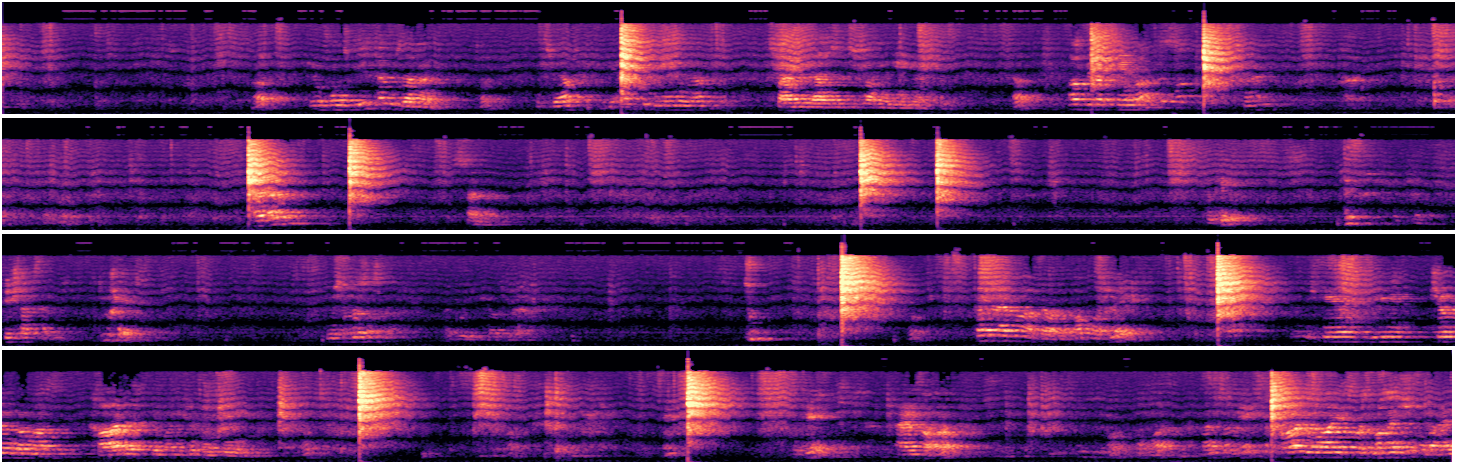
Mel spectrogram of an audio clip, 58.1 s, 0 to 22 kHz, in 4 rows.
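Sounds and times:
wooden sticks clacking: 0:06.2 - 0:06.8, 0:12.0 - 0:12.4, 0:17.0 - 0:17.4, 0:18.0 - 0:18.6, 0:23.0 - 0:24.4, 0:37.2 - 0:38.1, 0:41.2 - 0:41.8, 0:46.4 - 0:47.8, 0:50.3 - 0:51.0.

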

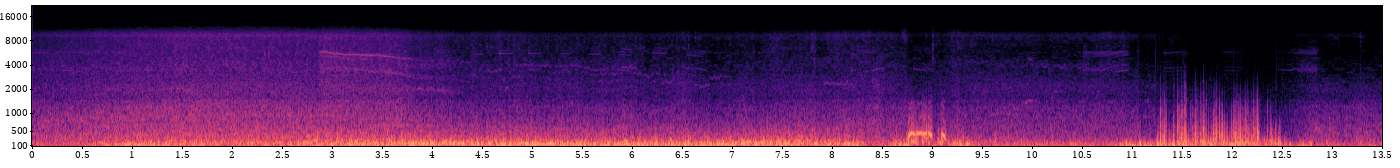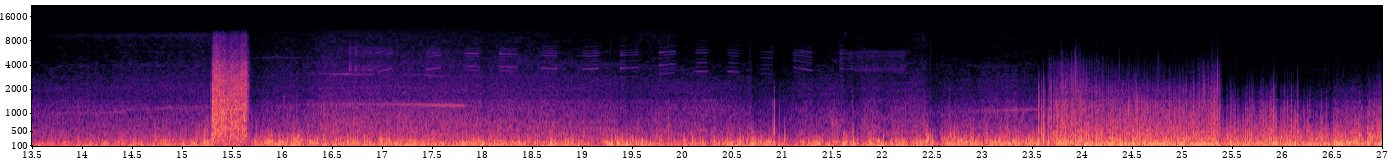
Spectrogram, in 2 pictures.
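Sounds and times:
rush of wind: 0:00.0 - 0:27.0
wind buffeting microphone: 0:00.0 - 0:27.0.

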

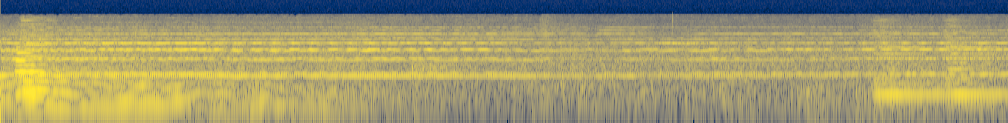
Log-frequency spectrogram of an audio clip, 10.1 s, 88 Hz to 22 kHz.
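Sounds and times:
low orchestral chord: 0:00.0 - 0:07.8, 0:08.6 - 0:10.0
string orchestra sustained note: 0:00.0 - 0:10.0.

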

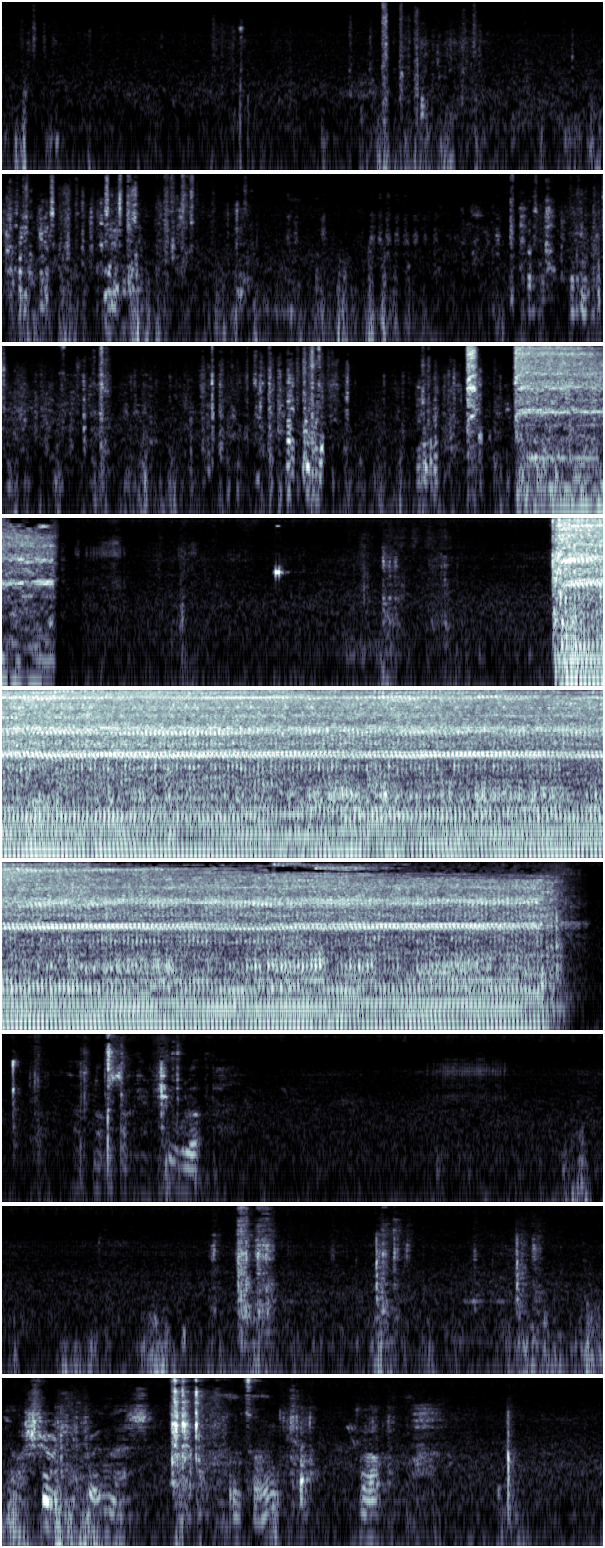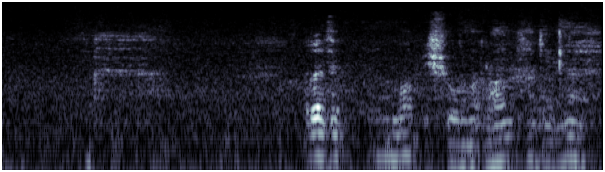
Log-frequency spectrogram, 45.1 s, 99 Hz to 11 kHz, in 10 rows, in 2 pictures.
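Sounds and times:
electric starter spinning engine: 0:12.9 - 0:14.0, 0:17.7 - 0:26.9.

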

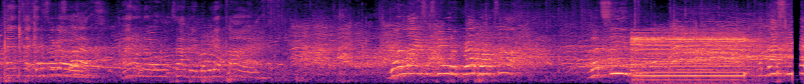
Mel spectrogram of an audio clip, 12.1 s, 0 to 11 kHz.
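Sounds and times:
buzzer blaring: 0:09.4 - 0:11.9.

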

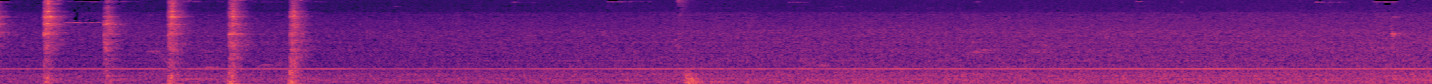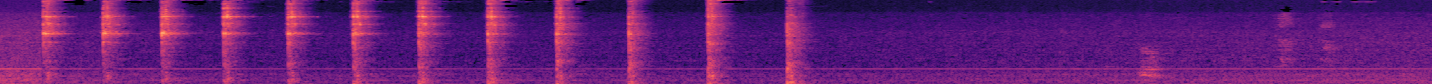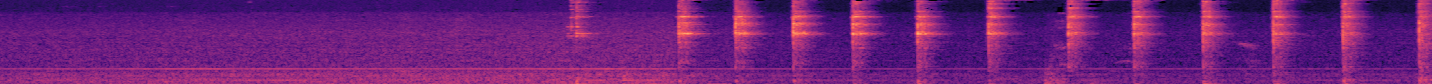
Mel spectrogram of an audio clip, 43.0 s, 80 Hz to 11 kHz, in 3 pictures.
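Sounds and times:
steady hum: 0:00.0 - 0:42.9
hammer striking stake: 0:00.4 - 0:03.1, 0:14.7 - 0:22.5, 0:35.4 - 0:42.9.

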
